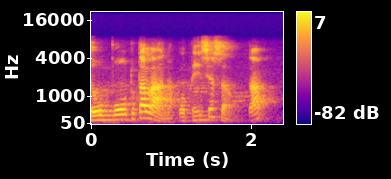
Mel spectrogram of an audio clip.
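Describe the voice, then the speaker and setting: A man talks at a high pitch, and audible room echo follows his words. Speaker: teacher. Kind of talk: online lecture.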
